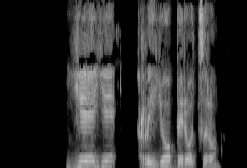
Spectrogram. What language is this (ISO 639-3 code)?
cpy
